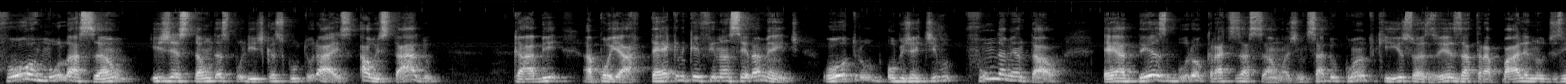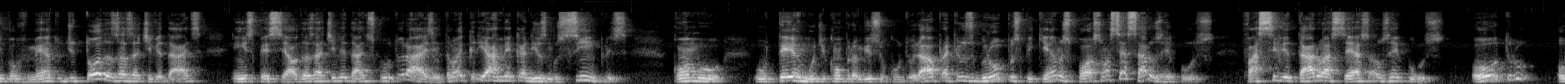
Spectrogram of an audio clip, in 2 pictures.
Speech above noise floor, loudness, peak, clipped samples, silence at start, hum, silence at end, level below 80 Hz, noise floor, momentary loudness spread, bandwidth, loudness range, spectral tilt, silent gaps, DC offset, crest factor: 39 dB; -17 LUFS; 0 dBFS; under 0.1%; 0 s; none; 0 s; -60 dBFS; -55 dBFS; 10 LU; 13.5 kHz; 2 LU; -4.5 dB/octave; none; under 0.1%; 16 dB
